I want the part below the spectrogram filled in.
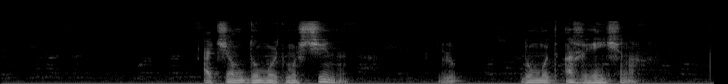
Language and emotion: Russian, positive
